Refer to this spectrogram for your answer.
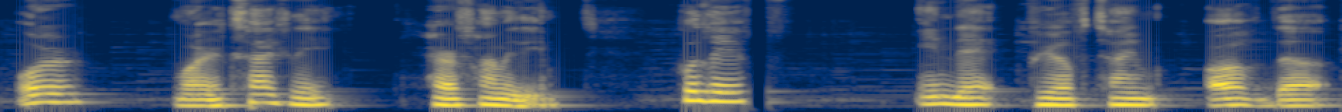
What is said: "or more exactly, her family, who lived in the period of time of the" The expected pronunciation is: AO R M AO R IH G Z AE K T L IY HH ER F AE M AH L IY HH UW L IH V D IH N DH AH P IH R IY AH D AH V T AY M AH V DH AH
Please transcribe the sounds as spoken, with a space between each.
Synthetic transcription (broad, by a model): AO R M AO R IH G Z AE K T L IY HH ER F AE M AH L IY HH UW L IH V IH N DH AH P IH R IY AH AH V T AY M AH V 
